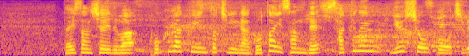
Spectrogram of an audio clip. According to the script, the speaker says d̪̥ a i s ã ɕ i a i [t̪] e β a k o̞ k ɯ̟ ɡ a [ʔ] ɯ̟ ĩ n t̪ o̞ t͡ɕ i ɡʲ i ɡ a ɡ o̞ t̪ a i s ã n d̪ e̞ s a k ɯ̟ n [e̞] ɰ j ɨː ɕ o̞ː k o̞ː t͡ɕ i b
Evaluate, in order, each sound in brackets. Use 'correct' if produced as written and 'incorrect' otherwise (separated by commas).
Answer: incorrect, incorrect, incorrect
